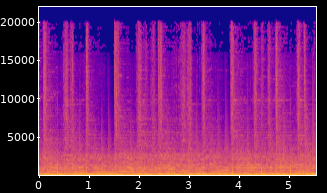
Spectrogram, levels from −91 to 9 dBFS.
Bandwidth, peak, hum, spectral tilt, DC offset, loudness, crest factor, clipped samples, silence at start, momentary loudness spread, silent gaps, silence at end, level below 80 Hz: over 20 kHz; 0 dBFS; none; -6.5 dB/octave; under 0.1%; -12 LUFS; 8 dB; under 0.1%; 0 s; 1 LU; none; 0 s; -12 dBFS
